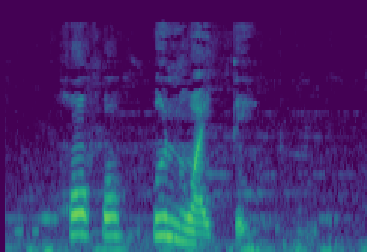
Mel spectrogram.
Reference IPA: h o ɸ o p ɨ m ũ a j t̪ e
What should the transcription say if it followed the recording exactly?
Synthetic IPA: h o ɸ o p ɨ n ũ a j t̪ e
